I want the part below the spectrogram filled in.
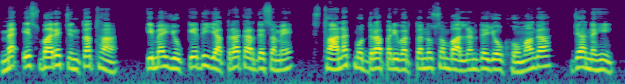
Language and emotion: Punjabi, fearful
